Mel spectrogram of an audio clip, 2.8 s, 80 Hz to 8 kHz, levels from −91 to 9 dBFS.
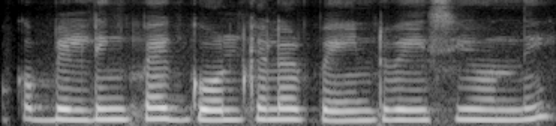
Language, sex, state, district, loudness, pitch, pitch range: Telugu, female, Telangana, Mahabubabad, -16 LUFS, 240 Hz, 235-245 Hz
